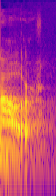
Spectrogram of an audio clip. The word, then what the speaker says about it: hour: আইল have been practising English for half an আওয়ার, half an আওয়ার। এই আওয়ার শব্দটি অনেকে ভুল করে হাওয়ার বলেন, যেমন অনার্সে পড়ে অনেকে অনার্স, এটাকে উচ্চারণ অনেকে আমরা ভুল করে হনার্স বলে ফেলি।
